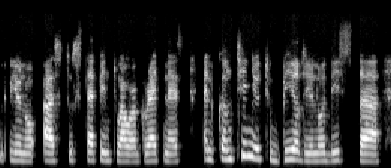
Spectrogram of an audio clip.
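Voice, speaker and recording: A woman speaks in a fairly low pitch, fairly slowly, with fairly even intonation. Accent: French. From Gabon. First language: French. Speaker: energy entrepreneur and speaker. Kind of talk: interview. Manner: halting, many fillers.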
